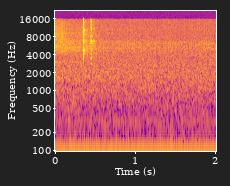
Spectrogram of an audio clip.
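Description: Two quick computer mouse clicks about a third of a second in, over a steady low hum.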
